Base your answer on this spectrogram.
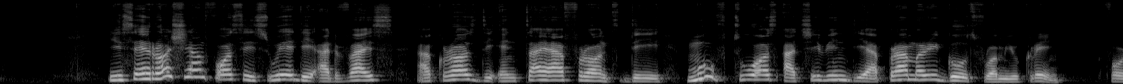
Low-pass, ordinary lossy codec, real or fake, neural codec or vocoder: none; none; fake; vocoder, 48 kHz, 128 mel bands, Vocos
